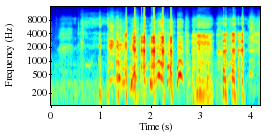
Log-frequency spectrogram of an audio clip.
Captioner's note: laugh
